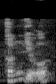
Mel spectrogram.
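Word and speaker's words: 朋友: அடுத்து பங்யோ PENG பங் பங்யோ பங்யோ பங்யோ பங்யோ. ஸோ பார்த்தா பங்யோ பங்யோ பங்யோ பங்யோ பங்யோனா friend.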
